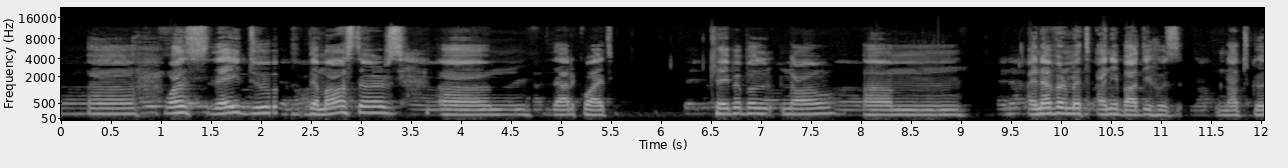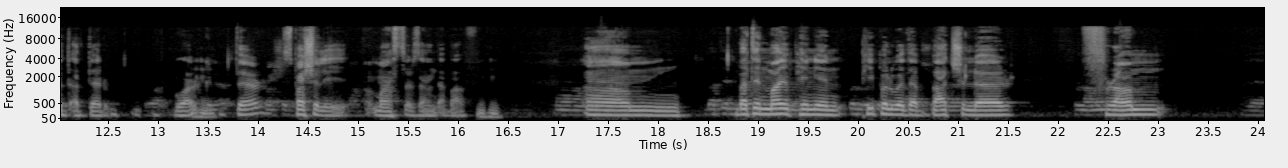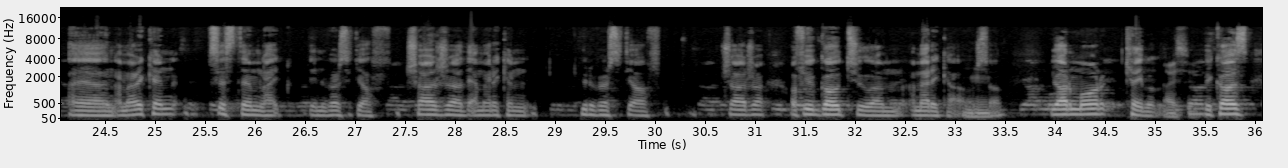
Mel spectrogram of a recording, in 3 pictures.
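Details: Adult man who has stuttered since age five or six, with blocks, lip and tongue tension, word repetitions and filler secondary behaviours; now controlled with pull-out and preparatory-set techniques learned in therapy in Germany. Stuttering.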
